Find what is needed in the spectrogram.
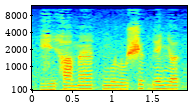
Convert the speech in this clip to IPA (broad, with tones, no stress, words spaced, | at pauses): ɣi˨ha˧mɛ̃˦ | ŋu˧lu˧ ʃɨ˦ɡ͡be˦ɲə˦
